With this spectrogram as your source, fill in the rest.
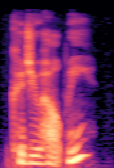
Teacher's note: Try to feel your voice going up like a little bird taking flight at the very end of the sentence. · with a rise at the end, it sounds friendly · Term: rising tone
